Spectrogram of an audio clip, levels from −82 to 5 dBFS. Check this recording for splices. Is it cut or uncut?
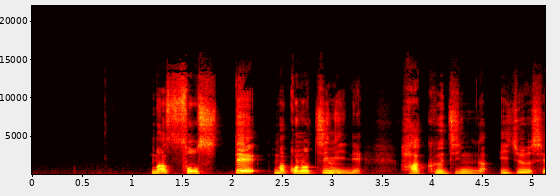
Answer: uncut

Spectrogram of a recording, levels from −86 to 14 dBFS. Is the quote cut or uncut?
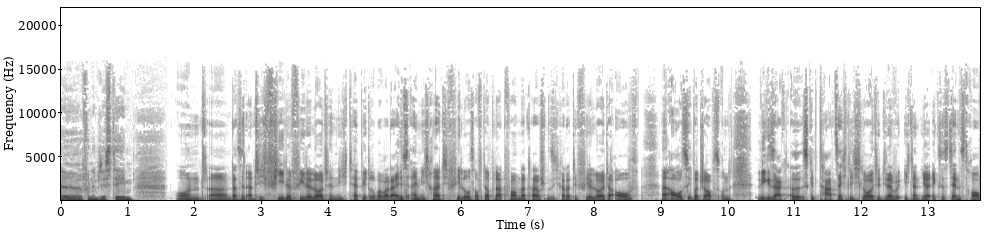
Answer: cut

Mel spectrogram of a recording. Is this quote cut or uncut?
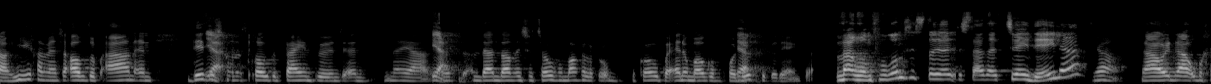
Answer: cut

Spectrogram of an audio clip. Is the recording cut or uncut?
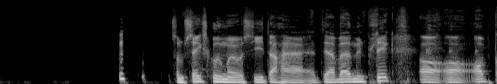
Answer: uncut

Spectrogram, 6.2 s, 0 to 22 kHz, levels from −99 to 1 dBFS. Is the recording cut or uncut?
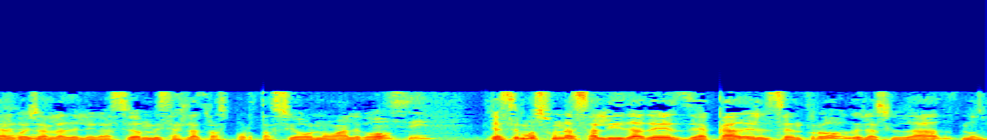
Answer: uncut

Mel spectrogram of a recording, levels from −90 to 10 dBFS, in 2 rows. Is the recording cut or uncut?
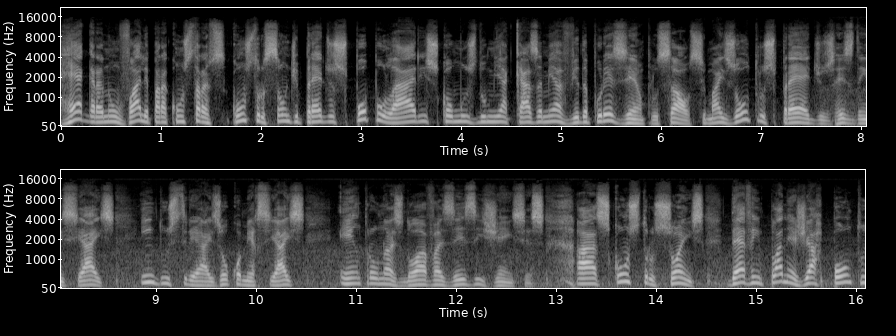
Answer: uncut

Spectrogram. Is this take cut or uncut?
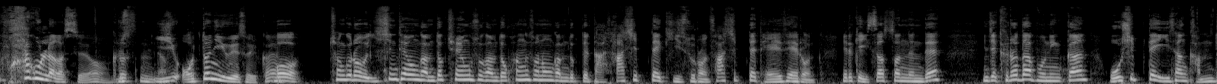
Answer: uncut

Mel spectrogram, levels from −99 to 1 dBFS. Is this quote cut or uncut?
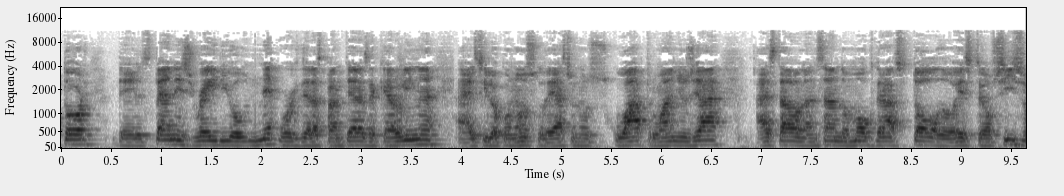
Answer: cut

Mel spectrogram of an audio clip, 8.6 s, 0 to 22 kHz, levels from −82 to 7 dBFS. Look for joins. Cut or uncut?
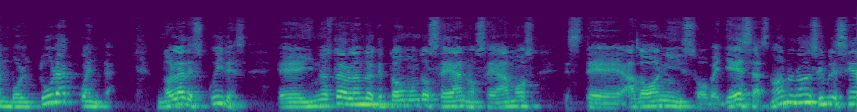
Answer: uncut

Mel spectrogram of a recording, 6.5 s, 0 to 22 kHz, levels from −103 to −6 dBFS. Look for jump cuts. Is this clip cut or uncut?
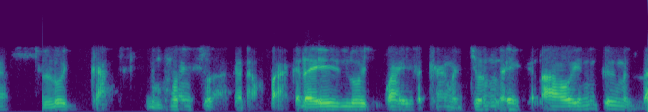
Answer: uncut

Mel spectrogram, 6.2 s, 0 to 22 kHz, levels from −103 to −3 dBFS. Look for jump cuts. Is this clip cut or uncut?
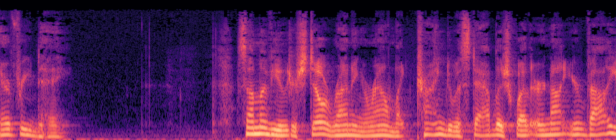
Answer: cut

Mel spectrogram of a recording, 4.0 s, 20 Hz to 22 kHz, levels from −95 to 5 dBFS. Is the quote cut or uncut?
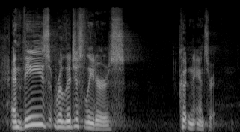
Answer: uncut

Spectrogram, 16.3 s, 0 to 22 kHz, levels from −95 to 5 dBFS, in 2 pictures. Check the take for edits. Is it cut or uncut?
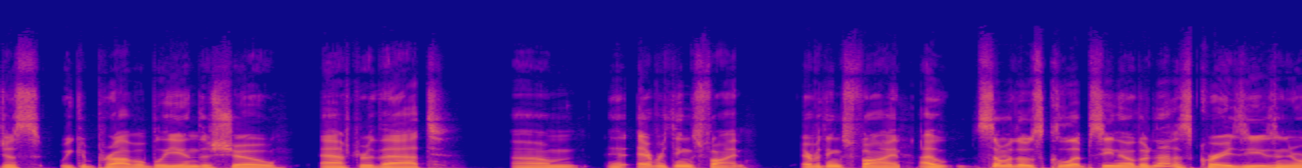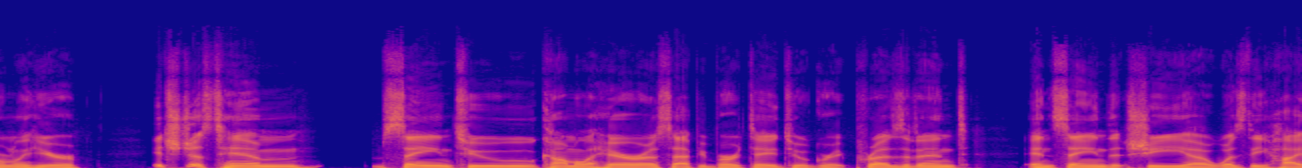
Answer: cut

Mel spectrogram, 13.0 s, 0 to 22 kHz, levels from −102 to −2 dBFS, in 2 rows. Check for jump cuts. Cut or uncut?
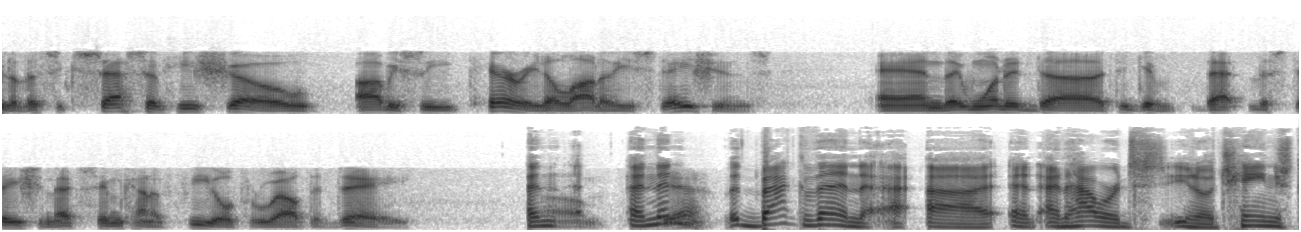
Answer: uncut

